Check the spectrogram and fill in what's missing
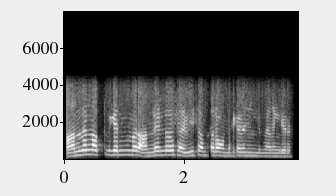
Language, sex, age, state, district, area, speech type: Telugu, male, 60+, Andhra Pradesh, East Godavari, rural, conversation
